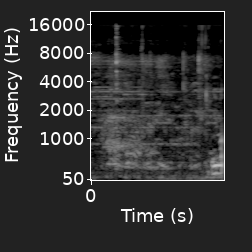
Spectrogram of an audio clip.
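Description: Quiet eating sounds: a few short, sharp mouth clicks and smacks from chewing, under a faint murmur of voice.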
